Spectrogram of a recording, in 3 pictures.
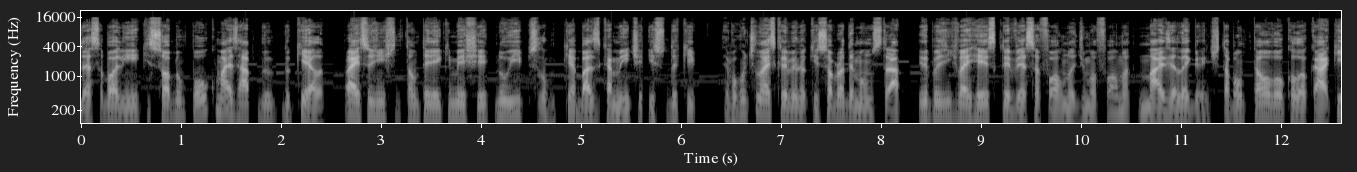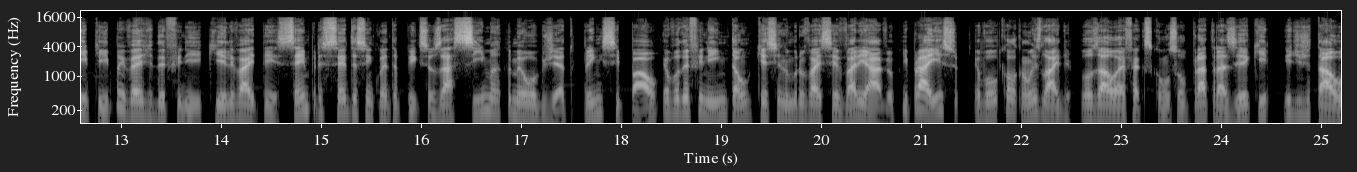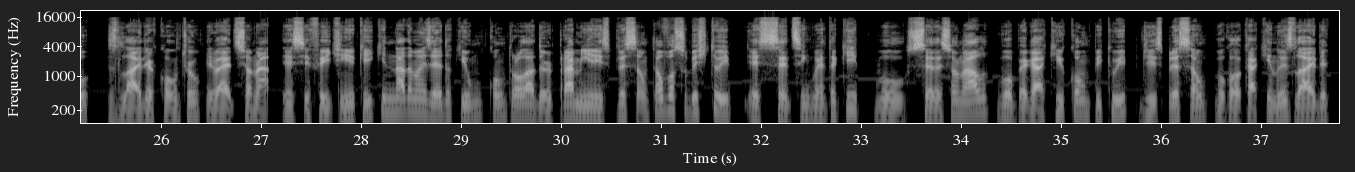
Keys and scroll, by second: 23.3 ctrl+space, 24.3-25.7 typing, 26.1 Return.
